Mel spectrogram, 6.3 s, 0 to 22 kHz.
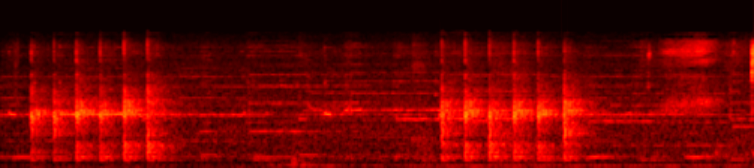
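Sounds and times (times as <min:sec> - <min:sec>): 
sharp knocks on a door: 0:00.2 - 0:01.4, 0:03.6 - 0:04.9.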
